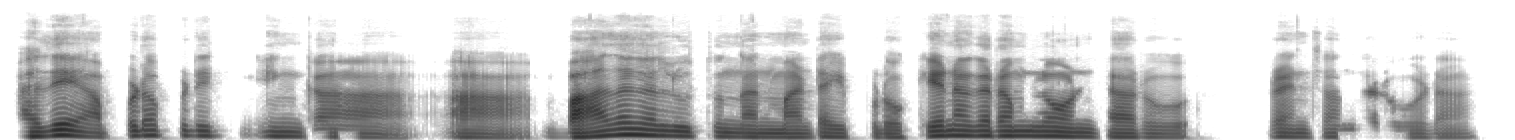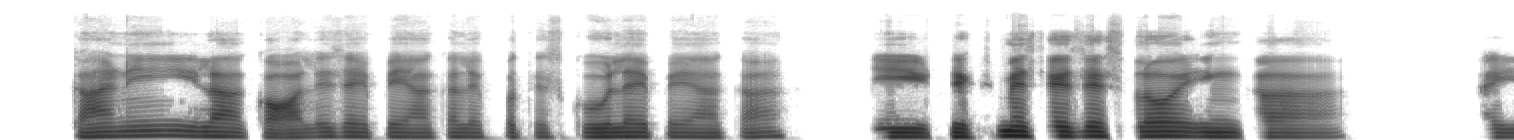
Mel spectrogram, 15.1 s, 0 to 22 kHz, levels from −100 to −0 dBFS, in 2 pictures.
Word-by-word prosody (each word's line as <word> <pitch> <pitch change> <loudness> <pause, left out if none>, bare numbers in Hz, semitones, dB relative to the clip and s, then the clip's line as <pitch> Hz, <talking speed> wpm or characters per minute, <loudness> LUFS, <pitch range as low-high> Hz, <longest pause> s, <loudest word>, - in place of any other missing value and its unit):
అదే. 140 +5 +4 0.2
అప్పుడప్పుడిట్ 140 +3 -6 0.3
ఇంకా 115 -3 -6 0.7
ఆహ్, 95 -1 -6 0.3
బాధ 120 +6 +5
గలుగుతుందనమాట. 115 -8 -2
ఇప్పుడు 100 -1 -11
ఒకే 130 +8 -1
నగరంలో 135 -1 0
ఉంటారు. 105 -2 -5 0.5
ఫ్రెండ్సందరు 105 -1 -9
గూడా, 100 0 -13 0.7
కానీ 125 +4 +1 0.3
ఇలా 125 -1 +3 0.2
కాలేజయిపోయాక 110 +1 -1
లేకపోతే, 110 0 -8
స్కూలయిపోయాక, 115 -2 0 0.7
ఈ - - +6 0.3
టెక్స్ట్ 115 +4 +3
మెసేజెస్‌లో 130 -1 +5 0.3
ఇంకా 110 -1 0 1.1
ఆహ్, 110 - -4
115 Hz, 85 wpm, -24 LUFS, 105-130 Hz, 1.1 s, ఈ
